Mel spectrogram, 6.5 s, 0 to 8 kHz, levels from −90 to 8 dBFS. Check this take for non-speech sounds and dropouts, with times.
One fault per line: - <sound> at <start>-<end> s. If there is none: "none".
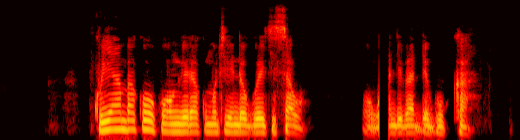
- dropout at 4.7-4.9 s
